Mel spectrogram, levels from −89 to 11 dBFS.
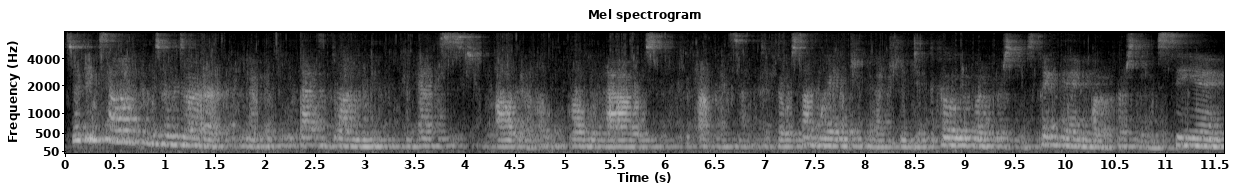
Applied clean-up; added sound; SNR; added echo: neural separator model SepFormer DNS4.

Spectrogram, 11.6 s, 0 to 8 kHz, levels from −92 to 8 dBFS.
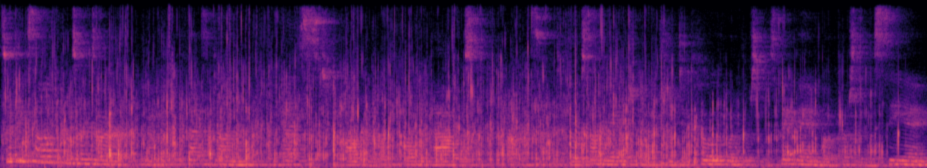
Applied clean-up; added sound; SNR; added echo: none; Sink (filling or washing); -1 dB; reverberation time 1.0 s.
